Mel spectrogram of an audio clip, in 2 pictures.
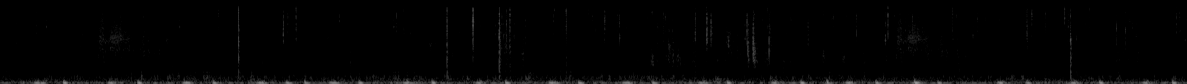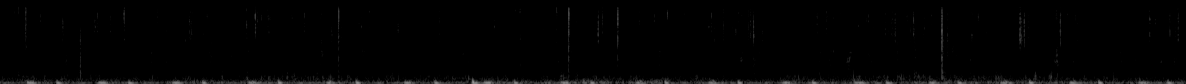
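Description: Steady, muffled low heartbeat thumps at about 80 beats a minute, heard as if resting on a chest.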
